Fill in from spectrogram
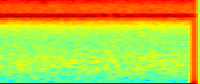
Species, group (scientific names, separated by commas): Pholidoptera griseoaptera, Orthoptera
